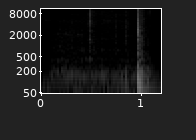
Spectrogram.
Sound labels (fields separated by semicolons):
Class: drawer; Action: closing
